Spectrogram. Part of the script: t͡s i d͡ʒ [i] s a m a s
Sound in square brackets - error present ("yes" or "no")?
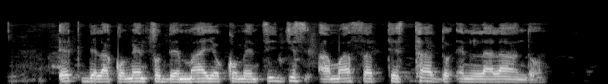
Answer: no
